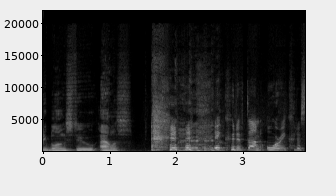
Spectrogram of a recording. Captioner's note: laughter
